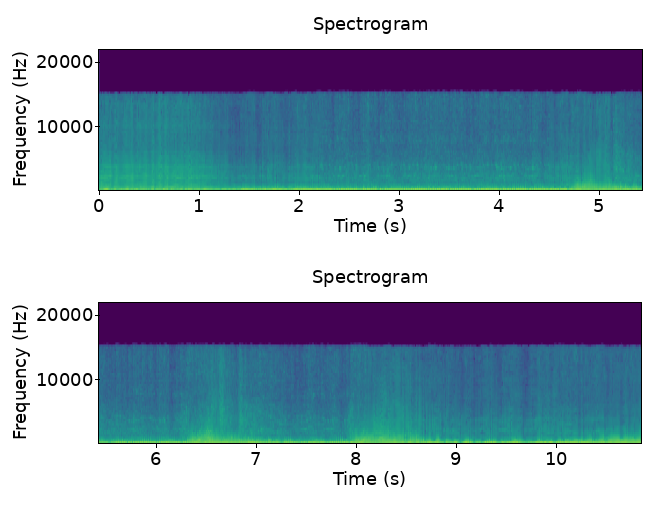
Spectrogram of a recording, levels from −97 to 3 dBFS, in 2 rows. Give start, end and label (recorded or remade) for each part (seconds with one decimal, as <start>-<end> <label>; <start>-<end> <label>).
0.0-2.2 remade; 2.2-4.5 recorded; 4.5-5.1 remade; 5.1-8.1 recorded; 8.1-10.9 remade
